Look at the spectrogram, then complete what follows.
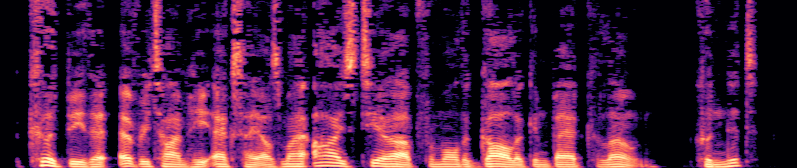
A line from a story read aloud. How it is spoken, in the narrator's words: She chuckled and covered her mouth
